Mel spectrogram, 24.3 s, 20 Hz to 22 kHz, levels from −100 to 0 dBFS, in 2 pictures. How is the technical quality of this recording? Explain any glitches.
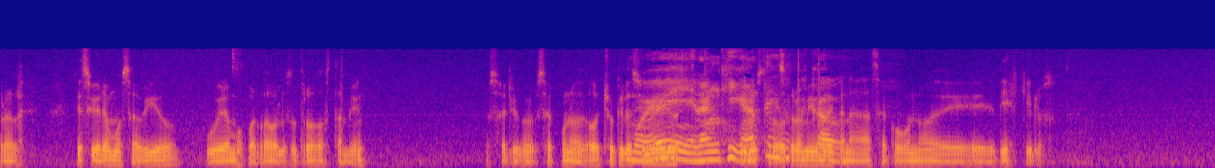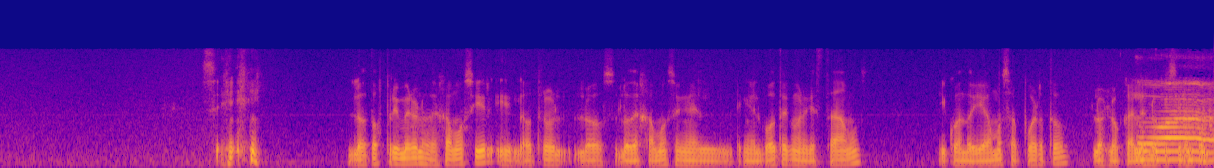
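Nothing stood out on listening; the speech comes through the call microphone processing with no audible glitches, its content stopping at 8 kHz and the lowest bass trimmed as that processing normally does.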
